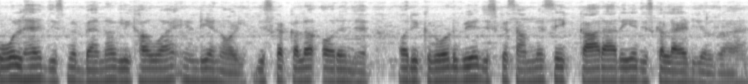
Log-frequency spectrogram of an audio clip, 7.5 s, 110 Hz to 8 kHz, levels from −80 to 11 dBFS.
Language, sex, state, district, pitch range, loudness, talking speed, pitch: Hindi, male, Uttar Pradesh, Ghazipur, 115-130 Hz, -17 LUFS, 255 wpm, 125 Hz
